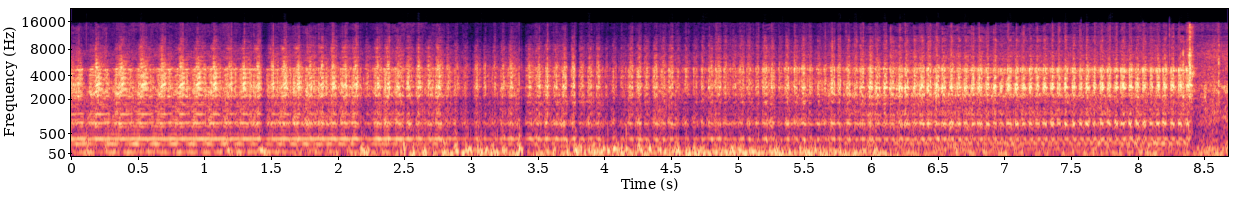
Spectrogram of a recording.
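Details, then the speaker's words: Eureka stand fan with guards off, running slow and noisy: steady hum with a coarse fluttering rattle from a worn motor bushing with slight shaft play; fix is replacing the bushing. "So pinuntahan ko yung may-ari at sinabihan ko na papalitan natin ng busing kasi may play ng konti. Kung ating aalugin dito meron siyang play kaya 'yan 'yung dahilan na tumutunog siya."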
